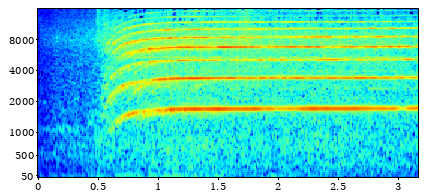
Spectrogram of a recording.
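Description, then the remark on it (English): A high school bell in Torrevieja on the Mediterranean coast, signaling the start of classes and sounding like a siren: a loud, piercing electronic tone swoops up in pitch, then holds steady and continuous for several seconds, with no voices. “It's the bell at IES Mediterranean High School in Torrevieja, signaling the start of classes.”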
